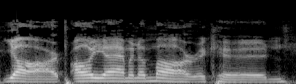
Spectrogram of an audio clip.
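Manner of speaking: loud, slow mock American drawl; botched American accent. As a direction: proudly overdo a terrible American accent. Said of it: "no idea what accent that's meant to be".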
